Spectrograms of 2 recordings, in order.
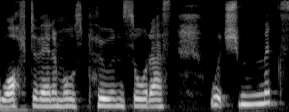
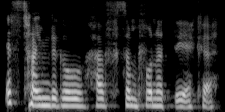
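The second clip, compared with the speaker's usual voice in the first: put-on herd the kids along in a Scottish accent; Scottish mum rounding up the boys; thick Scottish accent. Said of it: "in her thick Scottish accent".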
